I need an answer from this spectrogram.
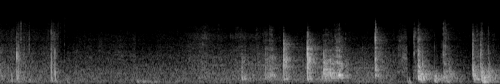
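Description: Hurried footsteps of people rushing up a building's stairs: a loose series of hollow, woody thumps and scuffs, sparse at first, then denser and louder toward the end.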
